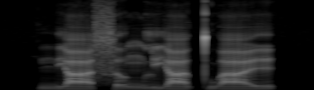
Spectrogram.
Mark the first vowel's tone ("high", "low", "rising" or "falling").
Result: low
